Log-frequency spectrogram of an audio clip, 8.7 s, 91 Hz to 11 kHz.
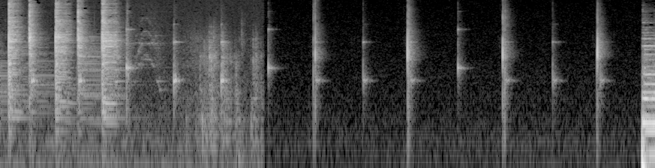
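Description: Electric bass guitar played in short, percussive plucked notes for the first couple of seconds, then finger snaps close to a microphone in a steady beat, one snap about every 0.6 s. Just before the end a full mixed song track starts playing.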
